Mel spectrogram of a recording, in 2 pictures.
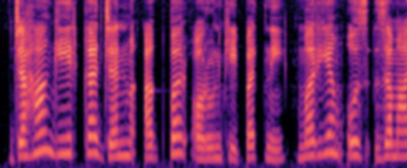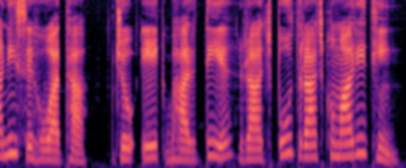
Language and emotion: Hindi, neutral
